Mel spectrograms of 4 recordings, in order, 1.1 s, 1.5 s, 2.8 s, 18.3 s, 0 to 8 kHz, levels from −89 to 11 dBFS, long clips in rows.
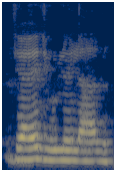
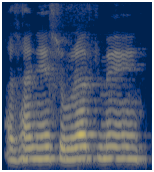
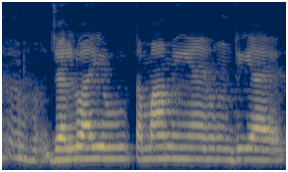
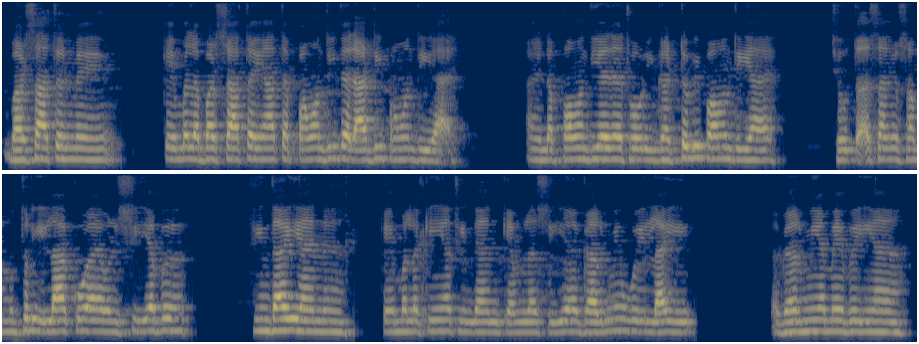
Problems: none marked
